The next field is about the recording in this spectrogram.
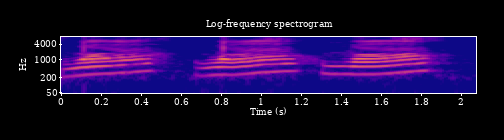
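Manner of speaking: very high, loud, silly cartoony babbling voice. Showing the way they speak, in a stupid cartoony voice. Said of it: "put on my best like uh, stupid uh, cartoony voice".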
